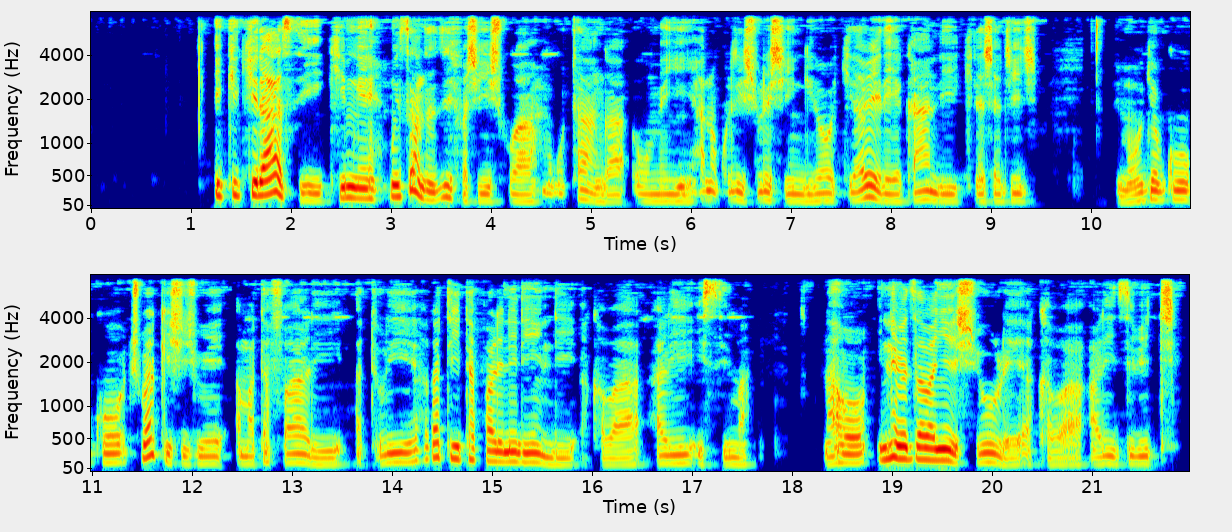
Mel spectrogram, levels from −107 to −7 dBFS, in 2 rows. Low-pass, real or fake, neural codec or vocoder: 7.2 kHz; real; none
